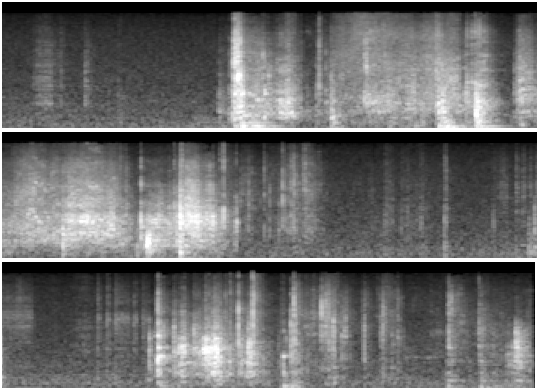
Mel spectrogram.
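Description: Model-train packaging being handled: crinkling and rustling with small knocks as the box is opened and its contents taken out, from about one and a half to five seconds in and again briefly near the end.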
